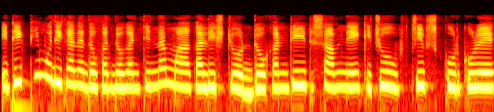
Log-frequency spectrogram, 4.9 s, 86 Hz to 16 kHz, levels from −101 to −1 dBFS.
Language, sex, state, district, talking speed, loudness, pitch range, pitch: Bengali, female, West Bengal, Jhargram, 195 wpm, -15 LUFS, 270-295 Hz, 275 Hz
